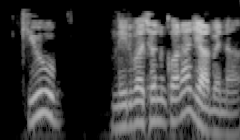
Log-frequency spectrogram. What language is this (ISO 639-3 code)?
ben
